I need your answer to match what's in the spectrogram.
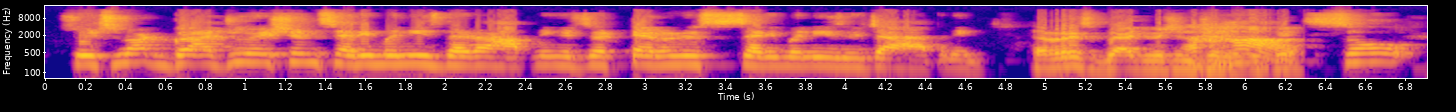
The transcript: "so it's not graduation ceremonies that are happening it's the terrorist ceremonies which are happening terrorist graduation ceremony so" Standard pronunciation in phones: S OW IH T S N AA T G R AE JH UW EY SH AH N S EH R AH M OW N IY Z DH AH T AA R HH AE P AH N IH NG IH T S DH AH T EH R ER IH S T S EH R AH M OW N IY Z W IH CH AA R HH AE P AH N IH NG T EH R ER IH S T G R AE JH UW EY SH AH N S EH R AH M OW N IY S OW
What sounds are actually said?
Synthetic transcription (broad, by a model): S OW IH T S N AA T G R AE JH UW EY SH AH N S EH R AH M OW N IY Z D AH T AA R HH AE P AH N IH NG IH T S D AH T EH R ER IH S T S EH R AH M OW N IY Z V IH CH AA R HH AE P AH N IH NG T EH R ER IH S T G R AE JH UW EY SH AH N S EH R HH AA IY S OW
